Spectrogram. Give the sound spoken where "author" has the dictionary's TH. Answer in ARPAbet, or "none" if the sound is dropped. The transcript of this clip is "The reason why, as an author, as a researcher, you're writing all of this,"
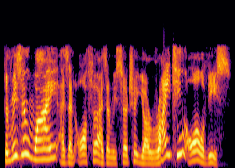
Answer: TH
